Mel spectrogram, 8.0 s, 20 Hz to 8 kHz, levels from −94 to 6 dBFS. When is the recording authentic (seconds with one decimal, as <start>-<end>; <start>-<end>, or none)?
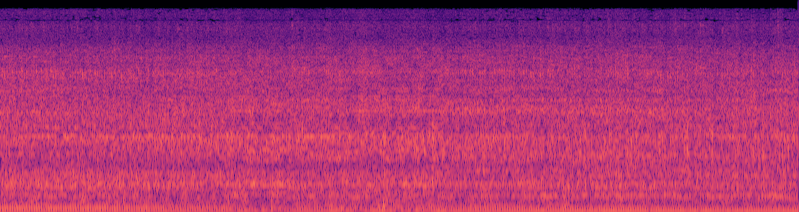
0.0-2.3; 2.9-3.3; 4.5-8.0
